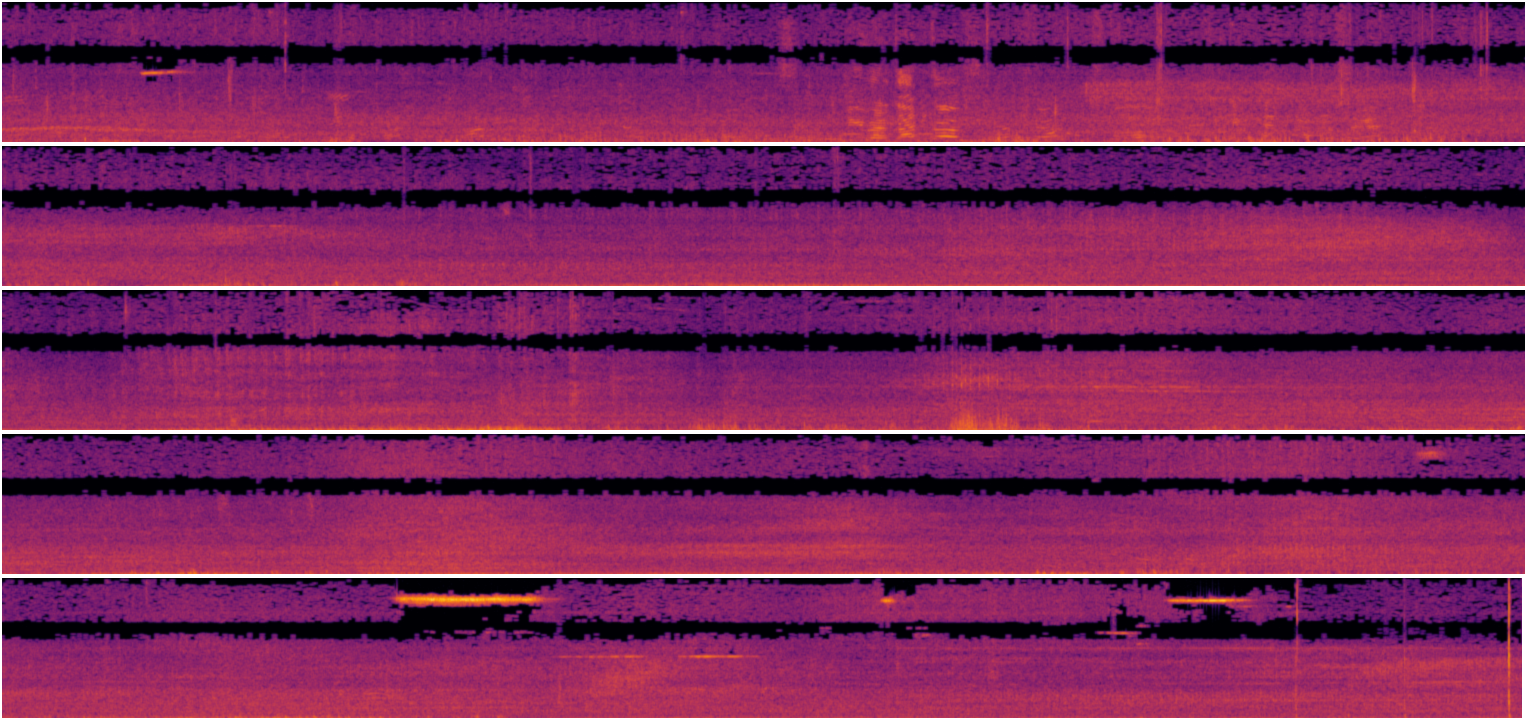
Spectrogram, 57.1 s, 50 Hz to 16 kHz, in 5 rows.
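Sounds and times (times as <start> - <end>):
cars passing: 0.0 - 57.0
people talking: 1.2 - 11.0, 24.1 - 26.3.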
